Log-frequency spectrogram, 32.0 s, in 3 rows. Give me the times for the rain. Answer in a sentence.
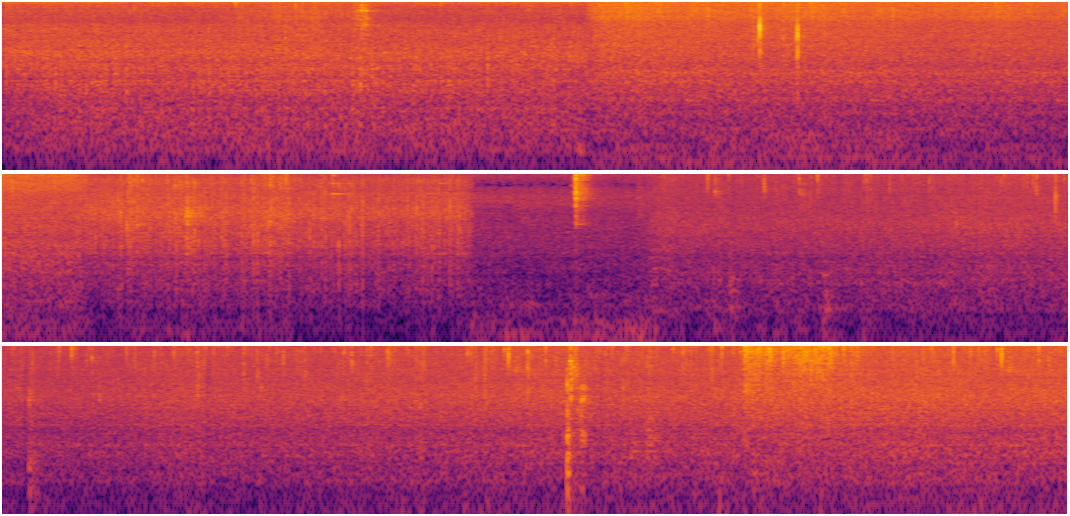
The rain can be heard from 0.0 to 31.9 s.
